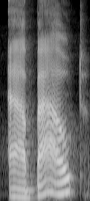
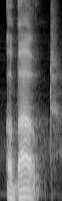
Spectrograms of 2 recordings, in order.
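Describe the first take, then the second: First: The first vowel is pronounced fully. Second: The first vowel is reduced to a quick schwa. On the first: The speaker calls it wrong. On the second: The speaker calls it right.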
